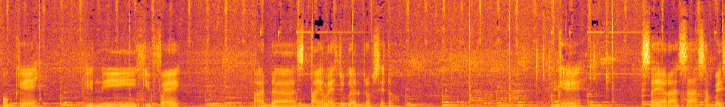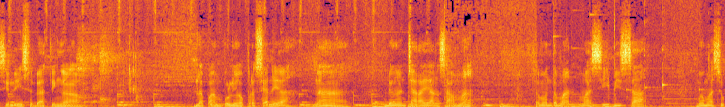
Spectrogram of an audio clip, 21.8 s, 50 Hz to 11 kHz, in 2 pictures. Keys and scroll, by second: 8.9 z.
